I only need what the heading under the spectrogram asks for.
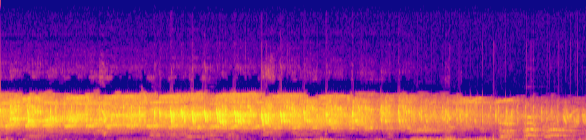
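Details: Swiftlet lure call meant to draw swiftlets in: a thick wash of high, rapid twittering chirps that runs without pause, joined in the second half by low rumbling thumps and handling noise.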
